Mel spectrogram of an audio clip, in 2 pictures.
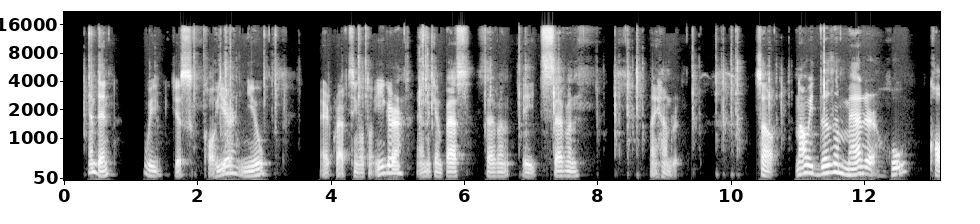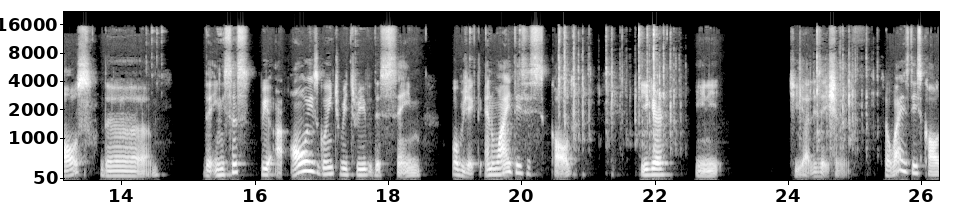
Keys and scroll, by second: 4.4 Return, 9.9 ctrl+alt+l, 10.4 alt+1.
